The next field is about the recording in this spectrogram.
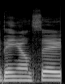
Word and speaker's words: Beyoncé: I'm sorry, who? – Beyoncé. – How do you, in the year 2024, not know how to pronounce Beyoncé? The only reasonable explanation I can come up with for why Susan Glasser would pronounce Beyoncé that way is because maybe she's trying to one-up all of us, including Beyoncé herself, by using the French pronunciation of her name.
